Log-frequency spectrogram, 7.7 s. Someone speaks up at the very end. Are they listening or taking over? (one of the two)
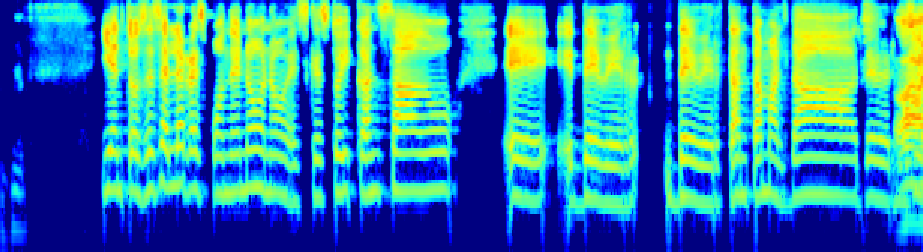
taking over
